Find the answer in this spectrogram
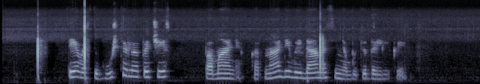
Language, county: Lithuanian, Vilnius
